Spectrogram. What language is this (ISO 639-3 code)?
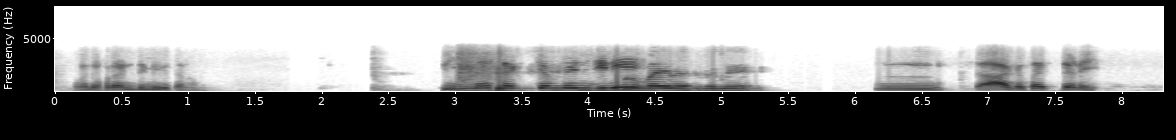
mal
